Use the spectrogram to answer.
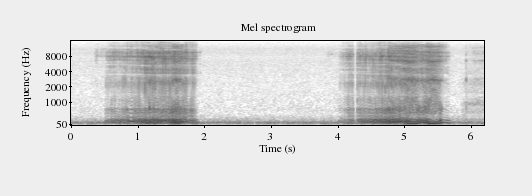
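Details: Two long, rough, rattling breaths about four seconds apart, low and harsh with quiet gaps between: heavy snoring in a sleeping person.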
